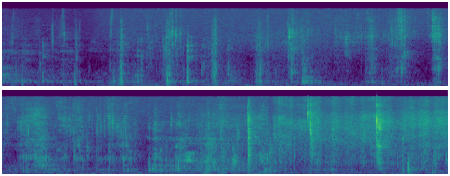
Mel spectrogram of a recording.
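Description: A person biting into and chewing a soft-shell spicy pork taco, close to the microphone: irregular wet clicks and smacks of chewing, a little busier after about six seconds.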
